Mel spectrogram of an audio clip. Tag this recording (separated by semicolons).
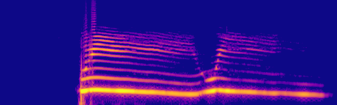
recording; audio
